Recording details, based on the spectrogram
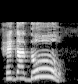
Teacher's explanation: Essa é fácil porque está com acento. Regador, o dor é a sílaba mais forte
